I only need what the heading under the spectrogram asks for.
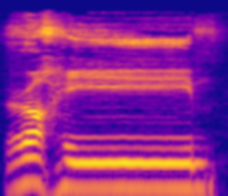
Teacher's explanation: এটা হলো লম্বা হাটা, একটু টেনে পড়তে হবে এবং গলায় কিছুটা শোষ শব্দ হবে।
